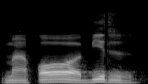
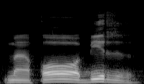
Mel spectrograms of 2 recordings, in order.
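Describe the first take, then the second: No difference in how they are said.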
